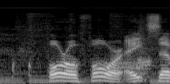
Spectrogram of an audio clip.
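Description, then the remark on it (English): Chickens cluck and call in a few short bursts, the voices sliding up and down in pitch with brief pauses between them. “Let's listen to the chickens for just a minute.”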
